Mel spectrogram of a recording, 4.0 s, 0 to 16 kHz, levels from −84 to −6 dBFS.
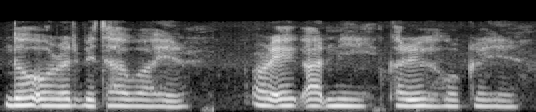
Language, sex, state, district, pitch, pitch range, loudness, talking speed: Hindi, female, Arunachal Pradesh, Papum Pare, 215 Hz, 205-220 Hz, -17 LUFS, 180 wpm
